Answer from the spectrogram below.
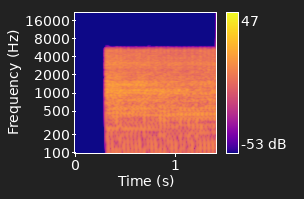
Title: John Deere Running Rough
